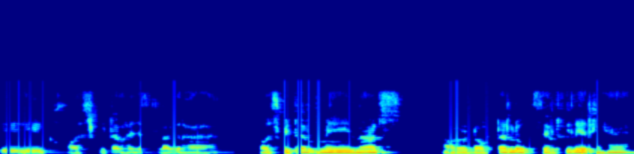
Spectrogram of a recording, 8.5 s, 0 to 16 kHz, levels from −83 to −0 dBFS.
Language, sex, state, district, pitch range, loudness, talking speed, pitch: Hindi, female, Chhattisgarh, Balrampur, 180-190 Hz, -26 LUFS, 130 wpm, 185 Hz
